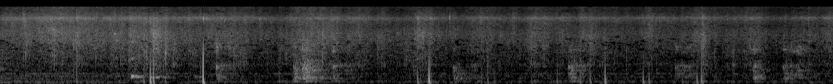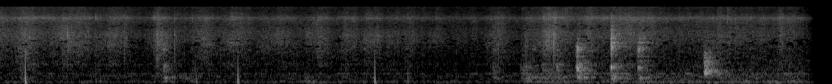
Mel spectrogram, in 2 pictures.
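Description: Sliced onions fry in oil in a pan for a village-style mutton masala, a steady close sizzle with stirring scrapes and clatters running throughout, no talk.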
